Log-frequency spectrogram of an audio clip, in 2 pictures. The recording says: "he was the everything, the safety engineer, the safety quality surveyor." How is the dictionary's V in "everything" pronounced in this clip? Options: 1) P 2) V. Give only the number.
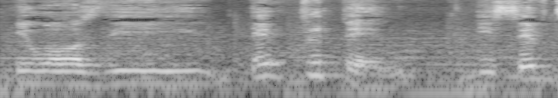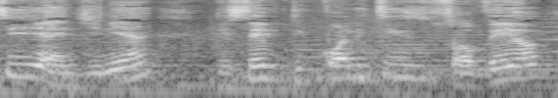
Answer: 1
